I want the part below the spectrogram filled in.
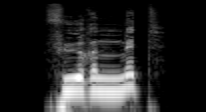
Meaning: first/third-person plural subjunctive II of mitfahren
- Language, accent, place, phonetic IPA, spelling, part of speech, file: German, Germany, Berlin, [ˌfyːʁən ˈmɪt], führen mit, verb, De-führen mit.ogg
